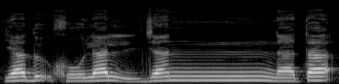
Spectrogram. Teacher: جنت نون مشدد ہے تو یہاں پہ ہم کیا کریں گے، غنہ کریں گے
